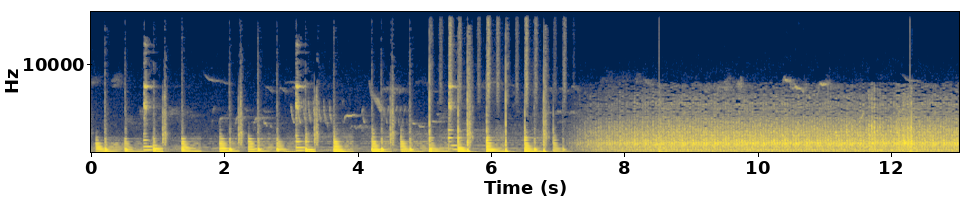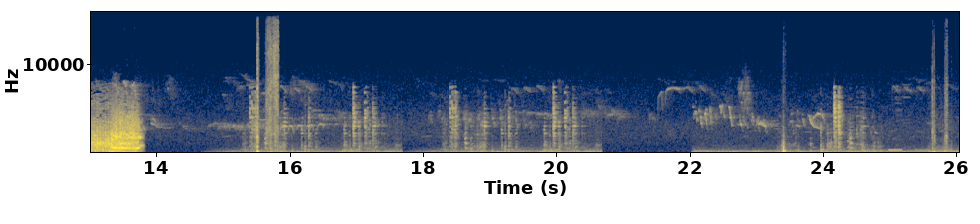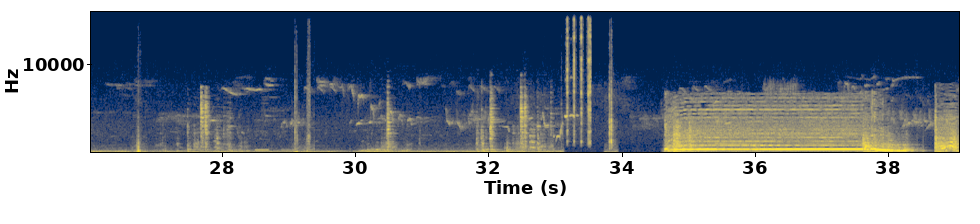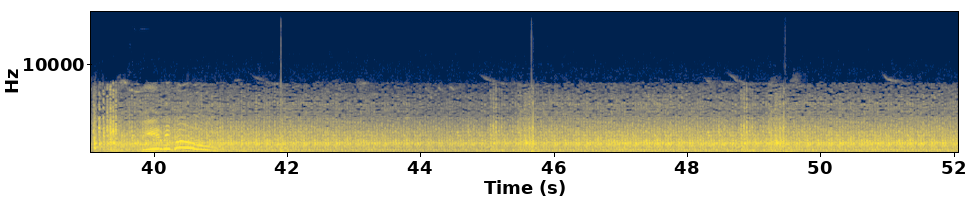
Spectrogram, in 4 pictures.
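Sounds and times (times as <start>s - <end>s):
low steady hum: 21.6s - 32.6s.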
